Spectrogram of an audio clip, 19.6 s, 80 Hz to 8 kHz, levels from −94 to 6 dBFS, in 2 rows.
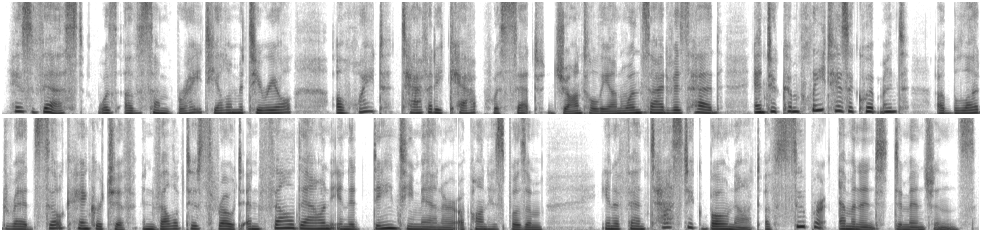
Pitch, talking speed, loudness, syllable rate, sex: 195 Hz, 165 wpm, -20 LUFS, 4.7 syllables/s, female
